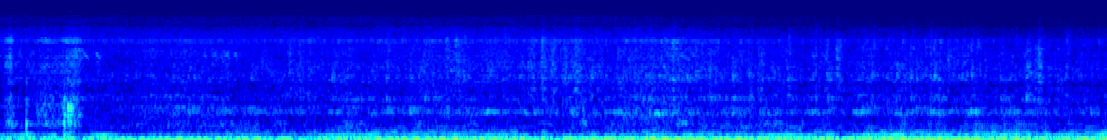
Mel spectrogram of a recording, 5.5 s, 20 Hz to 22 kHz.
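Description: Turbocharged LSX V8 truck engine idling roughly through a quiet exhaust, heard close to the tailpipe. It runs as a steady low rumble. The rough idle is because the engine still needs a tune.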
